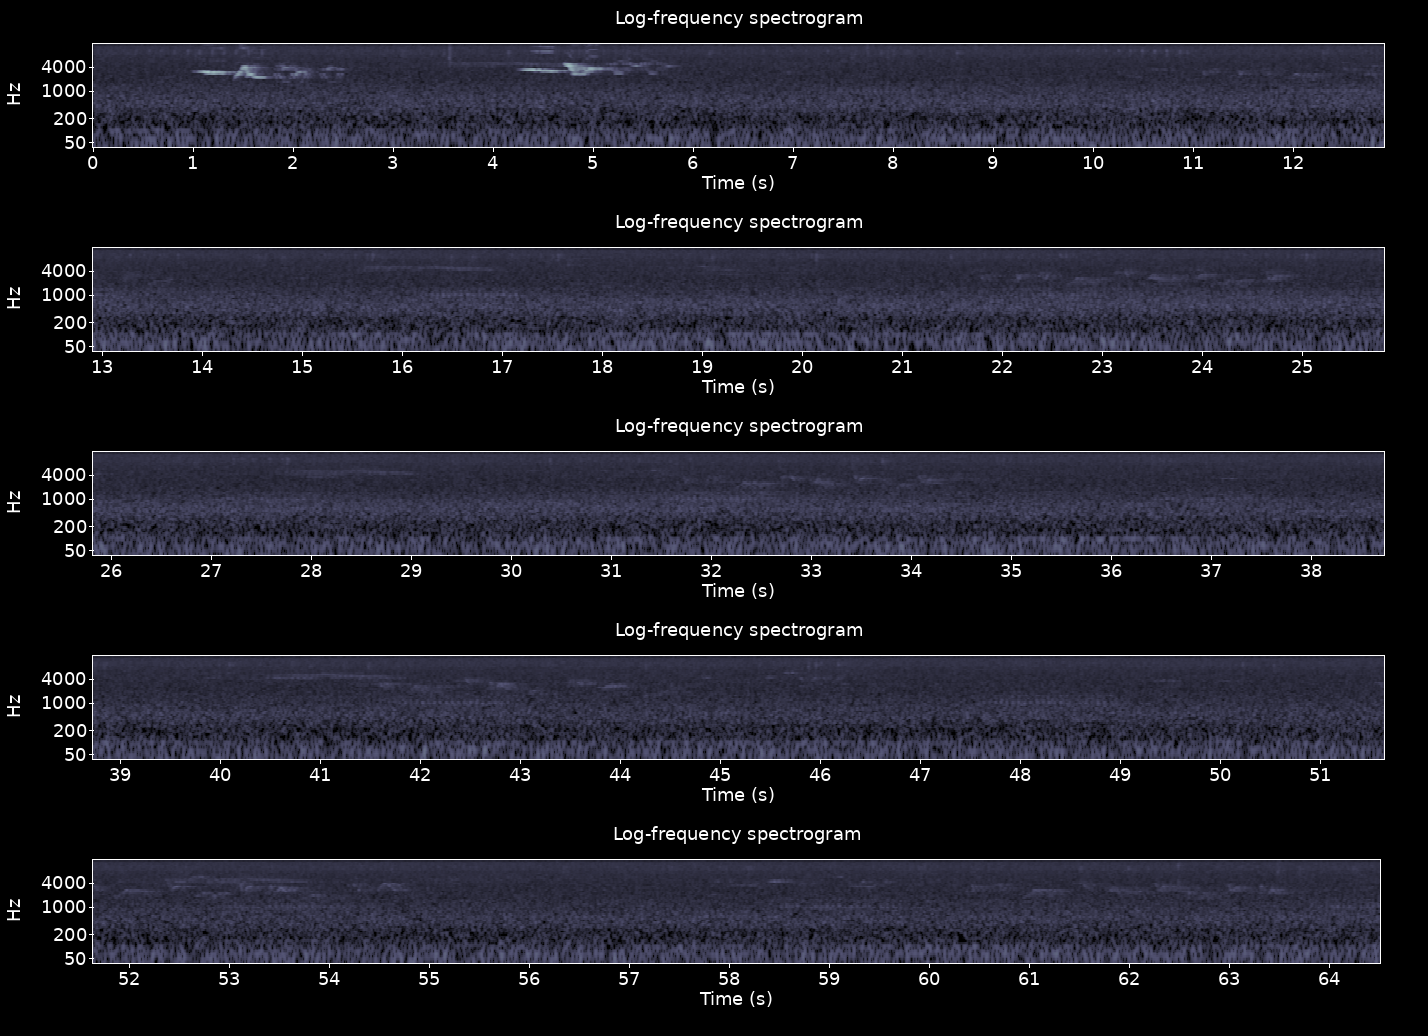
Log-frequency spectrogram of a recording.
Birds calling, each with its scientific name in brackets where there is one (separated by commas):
Hermit Thrush (Catharus guttatus), American Robin (Turdus migratorius), Orange-crowned Warbler (Leiothlypis celata), Hermit Warbler (Setophaga occidentalis), Black-headed Grosbeak (Pheucticus melanocephalus)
